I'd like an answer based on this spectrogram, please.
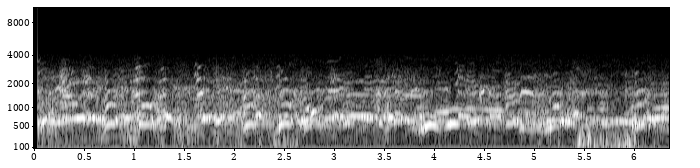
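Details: Many huskies at kennels at Iso-Syöte, Finland, raise a dense, continuous chorus of overlapping wavering howls and yelps, with sharp rising yips breaking through now and then.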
